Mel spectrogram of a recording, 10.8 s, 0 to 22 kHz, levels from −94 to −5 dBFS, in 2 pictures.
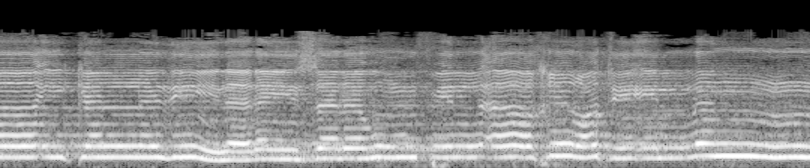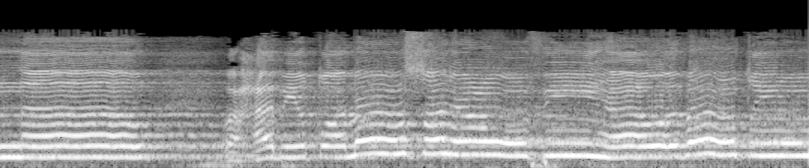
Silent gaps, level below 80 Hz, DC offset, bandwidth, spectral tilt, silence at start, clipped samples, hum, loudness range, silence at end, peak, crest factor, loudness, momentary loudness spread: none; -38 dBFS; under 0.1%; 10.5 kHz; -4 dB/octave; 0 s; 1%; none; 3 LU; 0 s; 0 dBFS; 8 dB; -8 LUFS; 5 LU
